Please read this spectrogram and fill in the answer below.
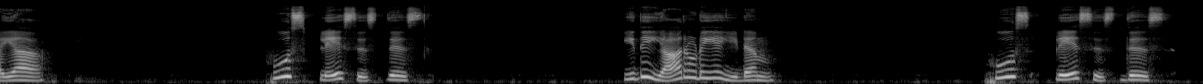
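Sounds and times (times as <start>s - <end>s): woman speaking: 0.0s - 0.6s, 2.6s - 4.4s, 6.2s - 7.9s, 9.8s - 11.8s
faint low hum: 0.0s - 12.0s.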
